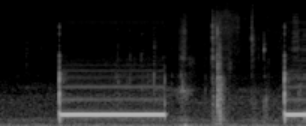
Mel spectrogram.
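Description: A telephone in the Police Quest IV video game: a steady dial tone runs for over a second, then a short dialing blip and another brief tone follow, close and clear with no talking.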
